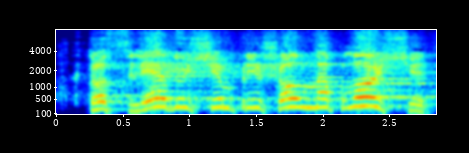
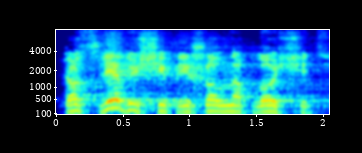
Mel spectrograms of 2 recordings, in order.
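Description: First: "Кто следующим пришёл на площадь?" called higher, louder and slow, leaning on "площадь"; insistent repeat. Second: Said in the usual way. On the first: Acted. Herald repeating his question to the silent suitors, insistent and loud. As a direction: demand an answer the second time. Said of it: "Я спрашиваю ещё раз".

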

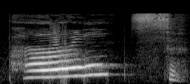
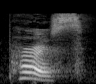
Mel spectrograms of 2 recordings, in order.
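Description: First: "purse" with a long, pulled-back R, burst P first; drawn-out R. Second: Said in the usual way. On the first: Shown as a demonstration. Teacher showing the tongue pull, "purse" with R drawn out. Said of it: "당겨볼게요". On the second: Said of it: "다시".

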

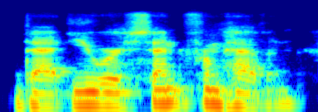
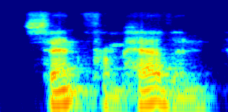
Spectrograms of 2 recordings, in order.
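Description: First: Said in the usual way. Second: Incredulous echo. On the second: A narrator's reading. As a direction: turn "Sent from heaven" into a doubtful question. Boy echoes praise in disbelief.

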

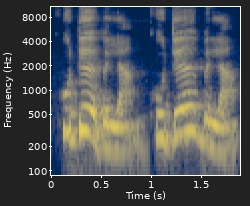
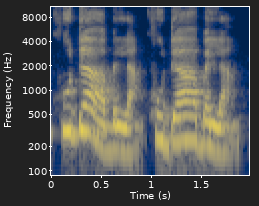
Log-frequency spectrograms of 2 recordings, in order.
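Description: First: Everyday "kuda belang", schwa ending kuda; informal Malay pronunciation. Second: Formal "kuda belang", full A in kuda; careful textbook "kuda belang"; formal Malay pronunciation. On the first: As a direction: say "kuda belang" as ku-duh be-lang. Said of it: "Informal pronunciation". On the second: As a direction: say "kuda belang" as ku-dah be-lang. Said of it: "Formal pronunciation". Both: Shown as a demonstration.

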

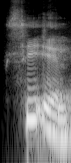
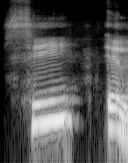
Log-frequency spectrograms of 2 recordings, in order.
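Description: First: Said in the usual way. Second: "সিএল" drawn out very slowly, each sound held; slow model pronunciation. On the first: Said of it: "কি হবে?". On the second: Shown as a demonstration. Teacher modelling the word for students, very slow and drawn out. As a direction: stretch "সিএল" out slowly for the class. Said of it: "তাহলে ইংরেজিতে ওটা হবে".

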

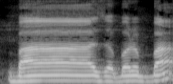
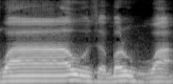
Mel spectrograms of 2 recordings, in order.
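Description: First: "বা" with both lips meeting; closed-lip B. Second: "ওয়াও" long, lips rounded. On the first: Teacher repeats the contrast, closed-lip "বা". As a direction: press lips shut, release "বা". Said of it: "দুই ঠোঁট মিল করে". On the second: Teacher repeats the contrast, rounded "ওয়া". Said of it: "দুই ঠোঁট গোল করে". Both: Shown as a demonstration.

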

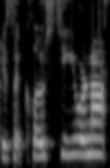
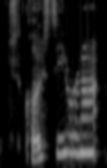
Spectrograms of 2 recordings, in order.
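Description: First: Said in the usual way. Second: Whispered repeat. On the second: Real, not acted. Asks, then repeats whispered.

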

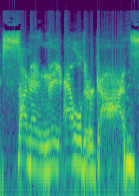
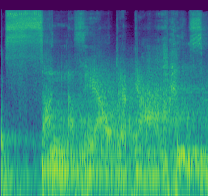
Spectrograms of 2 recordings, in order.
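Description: First: Demonic voice. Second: Low, slow, whispered demon voice; demonic whisper. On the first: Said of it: "in the most demonic voice". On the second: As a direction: breathe it like a spirit. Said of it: "I leaned into my mic". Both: Retold or imitated.

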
